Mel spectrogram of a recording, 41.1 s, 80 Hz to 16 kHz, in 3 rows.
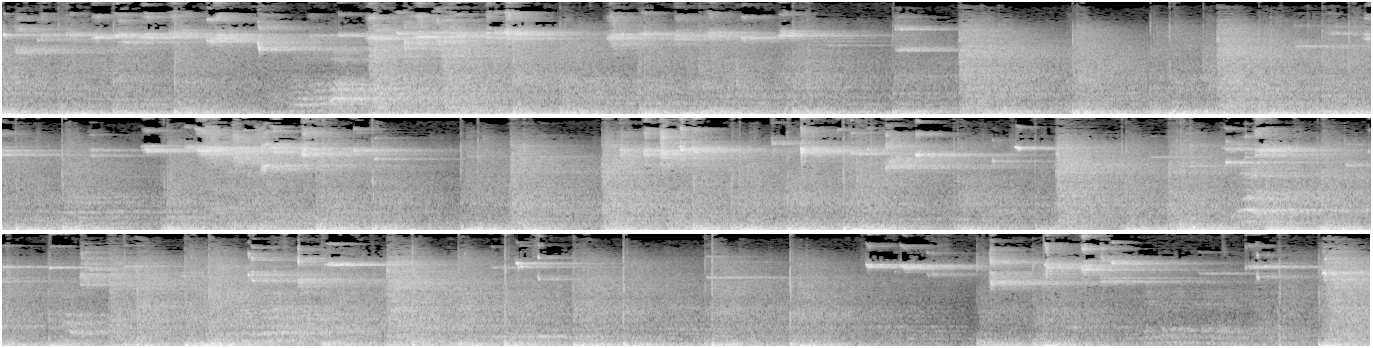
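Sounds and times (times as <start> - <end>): sneaker squeaks: 0.0 - 10.0, 11.6 - 33.7, 34.4 - 41.0
basketball bouncing on wooden floor: 6.4 - 14.6, 18.2 - 27.4, 28.4 - 29.7, 34.4 - 35.7.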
